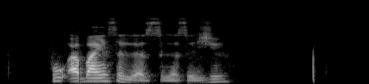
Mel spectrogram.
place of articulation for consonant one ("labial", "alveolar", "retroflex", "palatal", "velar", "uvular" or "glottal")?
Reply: labial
